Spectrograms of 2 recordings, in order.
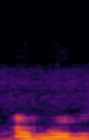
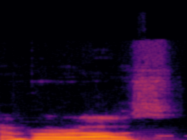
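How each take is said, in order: First: The name is said starting with arbor. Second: The name is said like the word borealis. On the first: The speaker calls it right. "It's Arboralis" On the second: The speaker calls it wrong. "you still can't fucking say that properly"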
